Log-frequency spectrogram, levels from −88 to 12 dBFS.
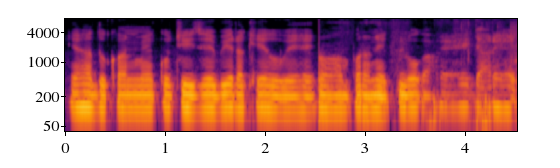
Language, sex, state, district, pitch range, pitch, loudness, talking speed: Hindi, male, Bihar, Saran, 110-115 Hz, 115 Hz, -16 LUFS, 250 wpm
